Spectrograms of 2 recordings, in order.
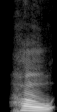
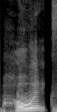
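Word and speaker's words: Heaux: here it is nosy ho h-e-a-u-x and twitch updates so if you ever watch nosy you probably pronounce her name hoex but it's not h-e-a-u-x is french for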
